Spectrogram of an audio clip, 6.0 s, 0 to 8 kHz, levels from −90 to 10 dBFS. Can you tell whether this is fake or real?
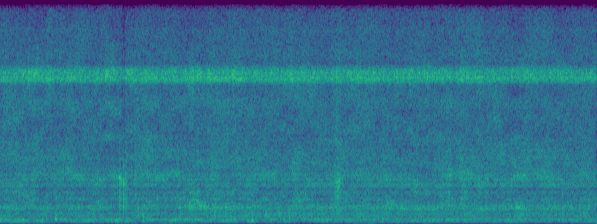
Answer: fake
